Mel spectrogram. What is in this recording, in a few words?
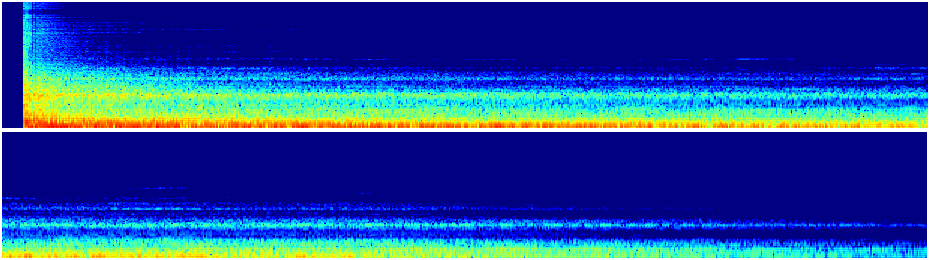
Jumpscare, Horror; Horror Sound Pack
